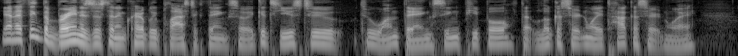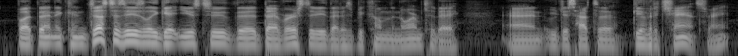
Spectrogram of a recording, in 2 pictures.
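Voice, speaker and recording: A man's voice: sits low, a little fast, no echo. A man co-hosting a podcast, chatting in an upbeat, joking way. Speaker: podcast co-host. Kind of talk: casual podcast chat.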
